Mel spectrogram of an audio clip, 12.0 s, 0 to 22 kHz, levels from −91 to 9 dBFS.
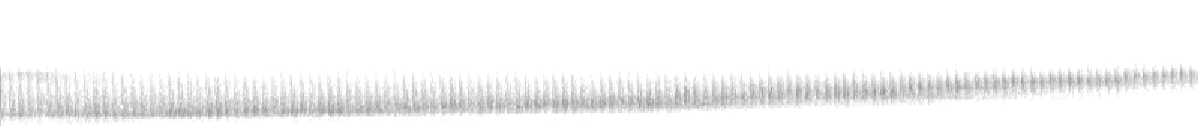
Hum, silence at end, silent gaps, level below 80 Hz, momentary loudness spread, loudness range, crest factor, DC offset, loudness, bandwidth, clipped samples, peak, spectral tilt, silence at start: none; 0 s; none; under -90 dBFS; 3 LU; 2 LU; 20 dB; under 0.1%; -60 LUFS; 3.8 kHz; under 0.1%; -40 dBFS; 5 dB/octave; 0 s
